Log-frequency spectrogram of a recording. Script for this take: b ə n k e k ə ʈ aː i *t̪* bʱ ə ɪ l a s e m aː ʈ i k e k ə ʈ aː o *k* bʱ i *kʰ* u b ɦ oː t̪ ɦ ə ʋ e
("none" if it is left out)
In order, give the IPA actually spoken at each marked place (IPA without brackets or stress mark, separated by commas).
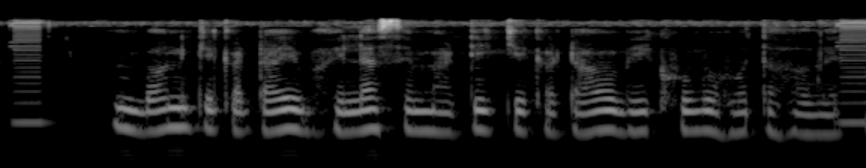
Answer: none, none, kʰ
